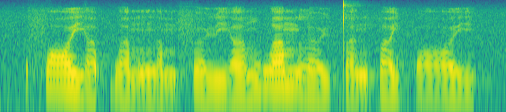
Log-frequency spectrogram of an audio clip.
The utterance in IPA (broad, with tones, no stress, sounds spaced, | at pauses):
f ɔː˥ j ɐ˨˥ p̚ w ɐ˨˩ m ŋ ɐ˨˩ m f ɵ˨˧ ɥ j ɐ˨˥ m w ɐ˥ m l ɵ˨˧ ɥ t̪ ɐ˨˩ n p ɐ˧ j p ɔː˧ j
